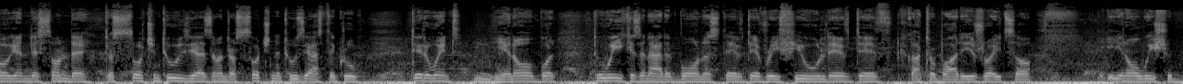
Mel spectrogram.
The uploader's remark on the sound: live from Croke Park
